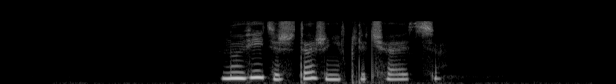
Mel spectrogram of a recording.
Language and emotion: Russian, sad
